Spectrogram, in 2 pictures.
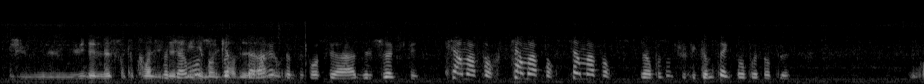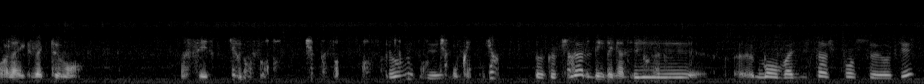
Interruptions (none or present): present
